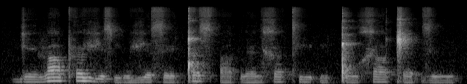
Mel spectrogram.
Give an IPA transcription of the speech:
ɡ e˨ β a˦ pʰ ə˦ vʲ e˦ s m u˨ vʲ ɛ˧ s e˨ ǃ ə˦ s ʔ a˨ ʔ l ɛ˨ l x ɐ˧ tʰ i˧ ʔ i˨ ǃ u˨ x a˦ ǁ ɛ˧ ʔ z ɨ˧

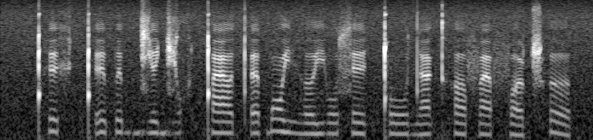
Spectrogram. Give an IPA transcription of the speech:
ǃʰ e x ǃʼ e p e b d͡ʑ e d͡ʑ ɔ x ǃ æ ɐ̯ tʼ ɛ ɓ ɔ j ɦ ə j o s e ǃ o d æ kʰ ɐ f æ f ɐ ʈ͡ʂʰ ə

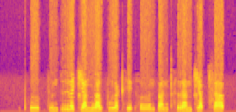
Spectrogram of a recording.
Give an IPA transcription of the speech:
pʰ ɤː˨˩ k̚ f u˩˦ n p r ɯ˥˩ a̯ t͡ɕ a˦˥ n w a˨˩ w k l u˧ a̯ kʰ e˨˩ ʔ h ɤː˨˩ n p a˦˥ n kʰ r a˥˩ n t͡ɕ a˦˥ p̚ s a˥˩ p̚

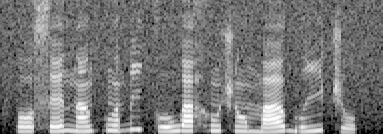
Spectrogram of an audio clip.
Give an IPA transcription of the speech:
ɔ˨ s ɛ˨˦ n ã˨˦ kʷ ã˦ ɓ i˦ k o˨˦ w a˦ h ũ˦ ʃ ɔ̃˧ m aː˨˦ ɡʷ iː˨˦ t͡ʃ o˨

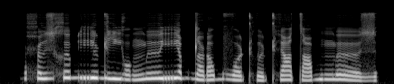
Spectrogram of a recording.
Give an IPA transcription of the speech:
ħ ʉ˧ z x œ˦ b rʲ ʉ˦ ɖ i˧ j ɔ˨ ŋ͡m øː˦ rʲ e˦ b dˤ ɵ˨ ɽ ɔ˦ b v ɔ˨ ʈʰ ɵ˨ ʈʰ ɛ˧ tˤ ø˨˦ b ŋ͡m œ˦˨ z

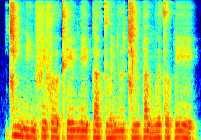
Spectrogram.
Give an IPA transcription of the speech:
t͡ɕ iː˥˨ ŋ n iː˧˩ m f e˧ f ɤː˧˩ kʰ eː˧ m n eː˧ p̚ l a˧ w t̪ u˩˧ ə̯ ɲ ɯː˧˥ t͡ɕ ɯː˧ b a˥˨ w ŋ u˧˥ ə̯ t̪ ɤː˧ p̚ l eː˥˨

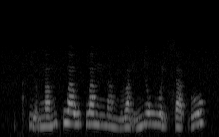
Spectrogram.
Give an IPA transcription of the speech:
t̪ʰ ḭ˧˨ ə̯ ŋ a˨˦ m k w a˧ w h w a˧ ŋ n a̤˨˩ ŋ v a̰˧˨ ŋ ɲ ə˧ w v ə̰˧˨ j s a˨˩ k̚ ɣ o˦˥ k̚

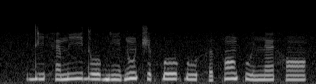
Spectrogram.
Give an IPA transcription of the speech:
d i˧ h ɛ̃˧ m iː˦ d oː˧ ɡ ĩ˨ ɗ ũ˦ t͡ʃ ə˧ k͡p oː˦ k͡p u˧ h ə˨ k ɔ̃˦ kʷ i˨ n ɛ̃˦ h ɔ̃˦

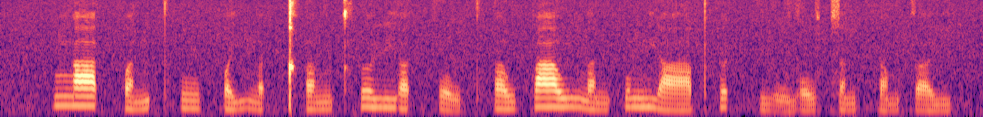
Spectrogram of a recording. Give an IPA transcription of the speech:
ŋ aː˥ t̚ p ɐ˨˥ n pʰ uː˧ p̚ ɐ˨˥ j ŋ ɐ˨ t̚ kʰ ɐ˧ ŋ kʰ ɵ˥ ɥ j ɐ˨˥ t̚ f o˨˩ w pʰ ɐ˧ w p aː˥ w ŋ ɐ˨ n p ʊ˥ ŋ j aː˨ pʰ ɵ˥ t̚ h iː˨˩ w j o˨˥ w t͡s ɐ˧ n h ɐ˧ m k ɐ˧ j

